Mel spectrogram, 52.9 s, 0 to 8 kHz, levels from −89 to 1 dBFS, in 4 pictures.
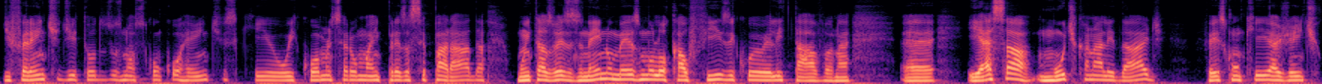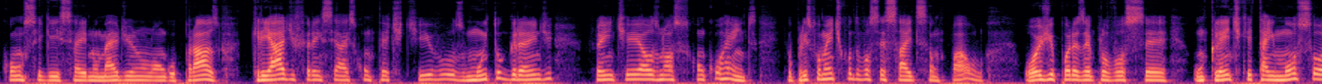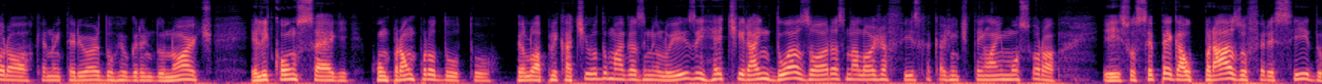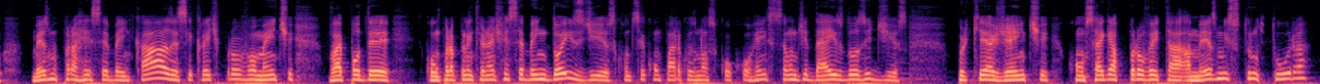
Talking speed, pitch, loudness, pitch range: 165 wpm, 155 Hz, -18 LUFS, 140-165 Hz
